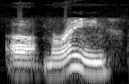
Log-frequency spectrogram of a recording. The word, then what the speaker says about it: M'Rain: Folks, when you get to this book, Moraine is spelled M'RAIN.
